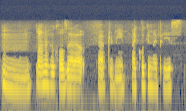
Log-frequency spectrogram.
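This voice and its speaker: A young woman streaming a visual novel, reading its text aloud in a measured voice and breaking into loud reactions. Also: low-pitched, fairly even intonation, no echo. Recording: dull lo-fi stream audio with faint game music.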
